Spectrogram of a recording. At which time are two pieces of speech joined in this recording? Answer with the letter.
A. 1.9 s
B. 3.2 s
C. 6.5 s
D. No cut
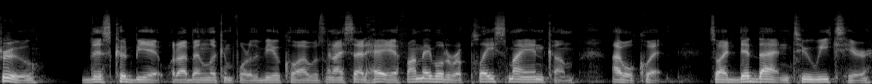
B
